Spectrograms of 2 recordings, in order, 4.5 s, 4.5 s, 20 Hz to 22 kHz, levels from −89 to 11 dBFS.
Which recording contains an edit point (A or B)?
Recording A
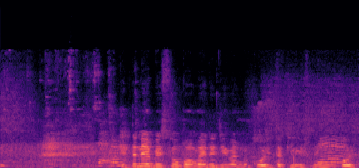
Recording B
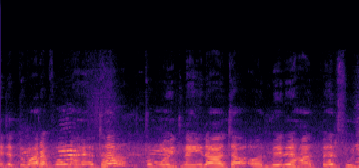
A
